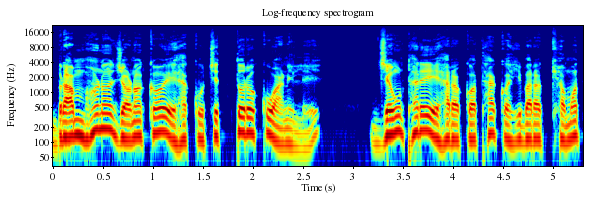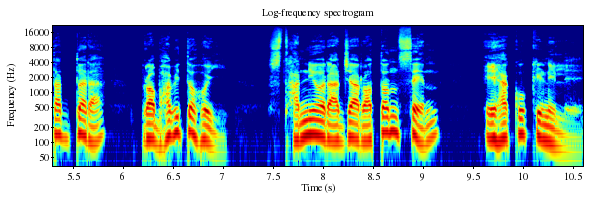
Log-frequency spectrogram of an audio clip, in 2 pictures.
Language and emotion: Odia, neutral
